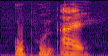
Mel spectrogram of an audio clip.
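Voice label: "open eye", Nigerian Pidgin, male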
